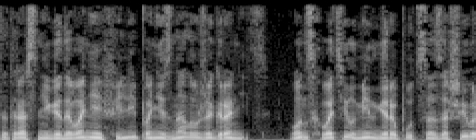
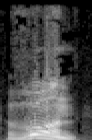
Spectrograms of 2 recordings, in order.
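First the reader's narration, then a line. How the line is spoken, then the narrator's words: Shouted. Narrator (Russian): крикнул он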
